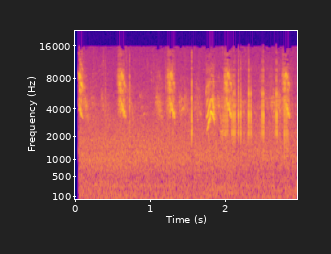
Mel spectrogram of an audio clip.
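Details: Eurasian tree sparrows flying onto a hand for food, with one chick, at a Tenmangu shrine, 17 May 2024: short high chirps repeated rapidly and irregularly over steady low background noise.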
